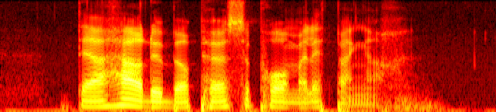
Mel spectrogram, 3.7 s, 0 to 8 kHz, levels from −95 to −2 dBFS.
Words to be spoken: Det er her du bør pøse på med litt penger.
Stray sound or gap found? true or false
false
